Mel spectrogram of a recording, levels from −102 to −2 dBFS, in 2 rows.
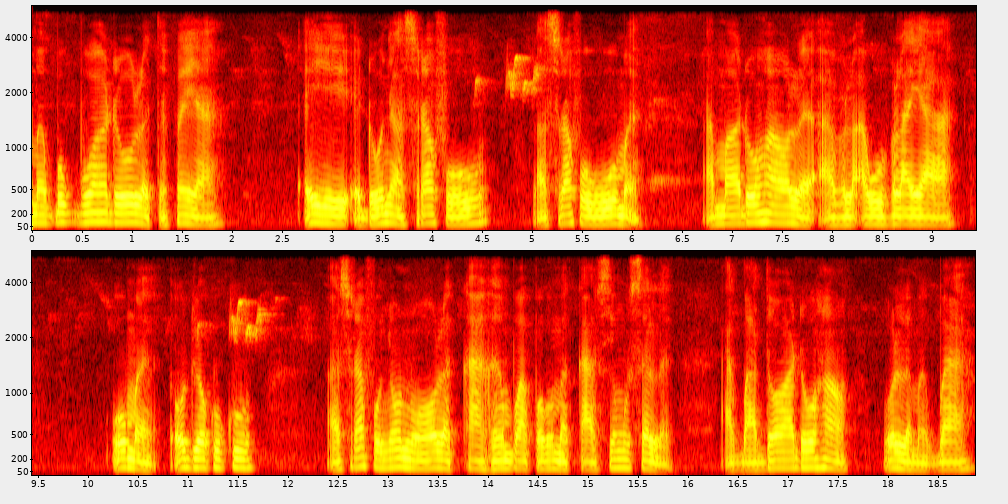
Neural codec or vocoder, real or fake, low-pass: none; real; 5.4 kHz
